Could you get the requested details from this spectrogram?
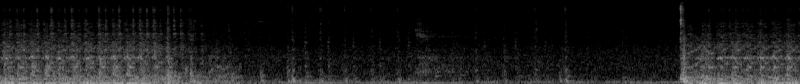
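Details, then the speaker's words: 1963 Jeep Gladiator with a probably near-dead battery after the key was left in the ignition. The starter cranks hard, the engine catches briefly, drops back to weak cranking, then fires again. A hard start; owner suspects the electric fuel pump. "You gotta start up and stay cranked up because your battery's probably almost dead."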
